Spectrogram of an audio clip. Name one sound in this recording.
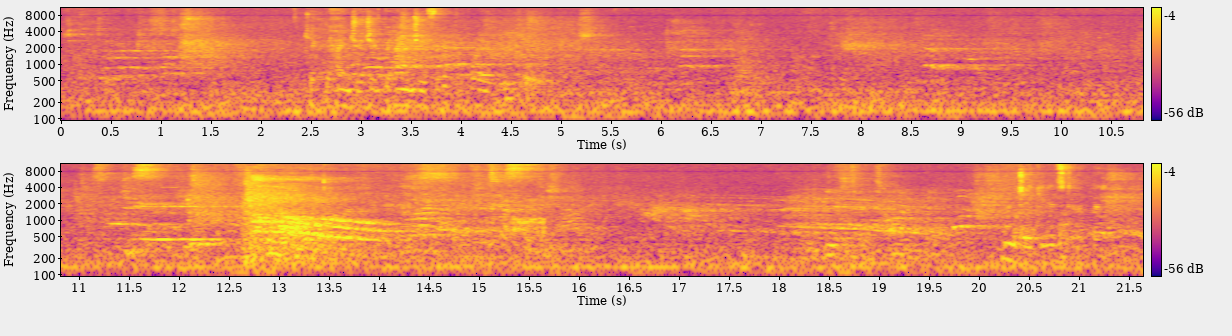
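Spectators talk and call out nearby in a large echoing arena.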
